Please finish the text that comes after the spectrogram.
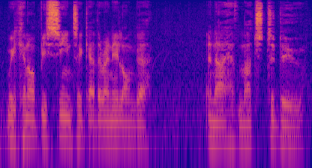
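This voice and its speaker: A scheming Sith villain from a sci-fi game, played by a man. He speaks in a fairly low voice, haughty, guarded and deliberate, with rain and thunder rumbling behind. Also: fairly even intonation, a little hiss or hum, lightly acted. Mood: secretive. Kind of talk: video game voice acting.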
